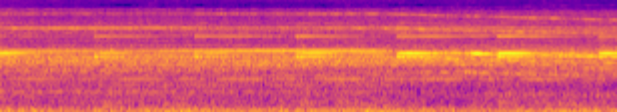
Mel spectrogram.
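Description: A model locomotive runs along a layout track with a steady mechanical hum and a thin high whine, with no current keeper fitted, close and continuous with slight bumps toward the end.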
